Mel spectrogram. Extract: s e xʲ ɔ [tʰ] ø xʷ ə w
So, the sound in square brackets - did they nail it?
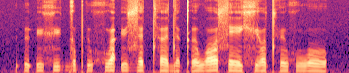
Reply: yes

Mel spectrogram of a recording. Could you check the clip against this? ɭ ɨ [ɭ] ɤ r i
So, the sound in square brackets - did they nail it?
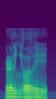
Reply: no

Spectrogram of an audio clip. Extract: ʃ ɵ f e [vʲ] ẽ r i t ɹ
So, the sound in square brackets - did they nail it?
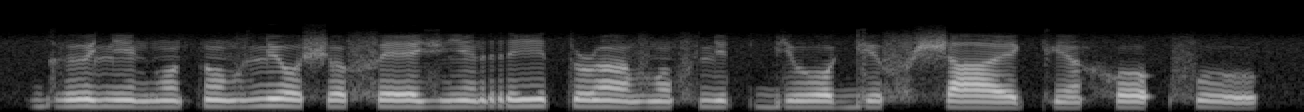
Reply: yes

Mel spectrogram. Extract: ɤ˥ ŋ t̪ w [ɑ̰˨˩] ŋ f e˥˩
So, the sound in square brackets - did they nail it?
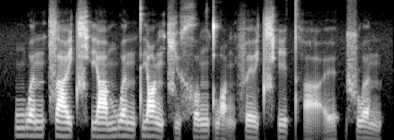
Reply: yes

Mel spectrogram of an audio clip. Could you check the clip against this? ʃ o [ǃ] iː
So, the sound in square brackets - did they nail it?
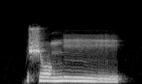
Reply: no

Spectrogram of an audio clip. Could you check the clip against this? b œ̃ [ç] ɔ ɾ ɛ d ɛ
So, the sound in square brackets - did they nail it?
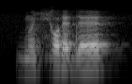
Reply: yes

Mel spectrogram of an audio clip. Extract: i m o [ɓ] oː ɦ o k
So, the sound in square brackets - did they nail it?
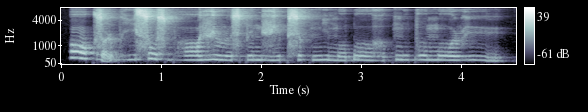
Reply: yes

